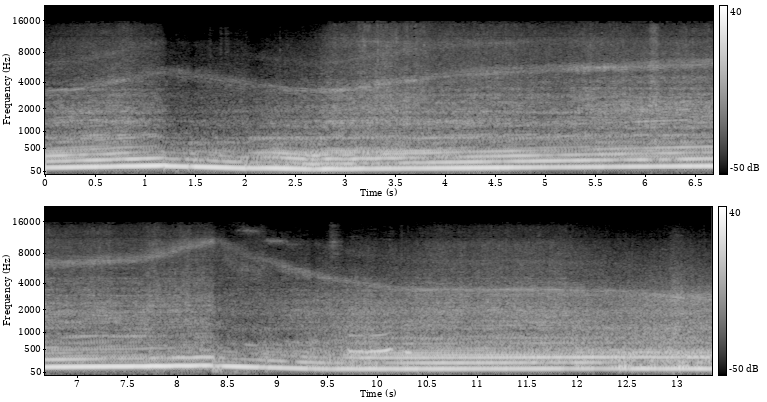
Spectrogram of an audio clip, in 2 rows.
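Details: Turbocharged Honda Civic idling in neutral at about 3,000 rpm: revs hang high instead of settling, rising and sagging between rev swings; owners assume a big leak somewhere and plan to re-tighten all the clamps.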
